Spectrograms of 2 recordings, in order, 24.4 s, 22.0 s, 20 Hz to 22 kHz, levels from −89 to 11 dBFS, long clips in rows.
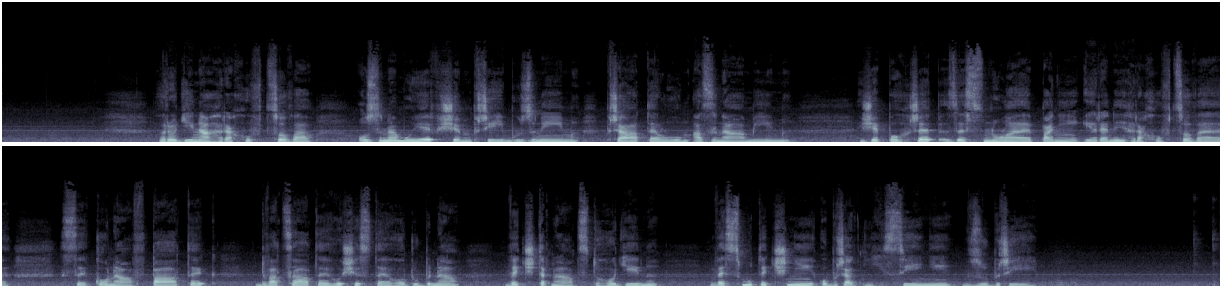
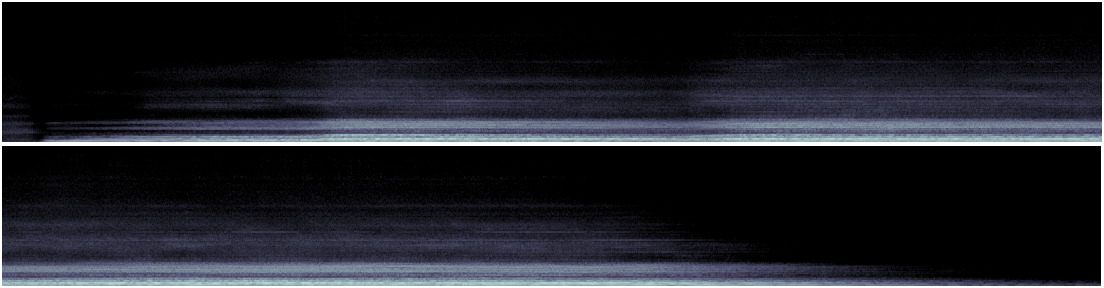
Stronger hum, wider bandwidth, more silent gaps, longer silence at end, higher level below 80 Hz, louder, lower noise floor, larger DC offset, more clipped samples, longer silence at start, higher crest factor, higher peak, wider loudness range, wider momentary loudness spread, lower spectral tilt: neither; first, 14 kHz vs 8 kHz; neither; second, 0.05 s vs 2.15 s; about the same, -64 dBFS vs -62 dBFS; second, -21 LUFS vs -16 LUFS; second, -46 dBFS vs -62 dBFS; neither; neither; first, 1.1 s vs 0.45 s; first, 20 dB vs 14 dB; about the same, -2 dBFS vs -2 dBFS; second, 4 LU vs 9 LU; about the same, 12 LU vs 14 LU; about the same, -5.5 dB/octave vs -6.5 dB/octave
